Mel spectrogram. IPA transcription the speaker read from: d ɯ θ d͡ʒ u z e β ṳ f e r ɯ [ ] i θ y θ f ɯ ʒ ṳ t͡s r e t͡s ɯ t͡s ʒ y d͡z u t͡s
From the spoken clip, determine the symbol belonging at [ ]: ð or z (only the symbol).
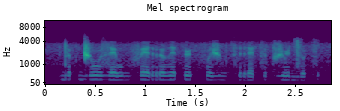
ð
